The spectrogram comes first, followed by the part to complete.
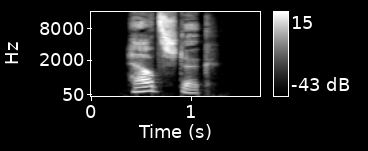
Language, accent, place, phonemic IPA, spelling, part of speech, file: German, Germany, Berlin, /ˈhɛʁtsˌʃtʏk/, Herzstück, noun, De-Herzstück.ogg
- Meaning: 1. centerpiece 2. ellipsis of Kreuzungsherzstück (“frog”)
